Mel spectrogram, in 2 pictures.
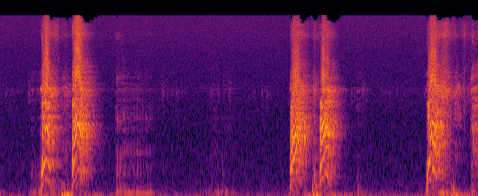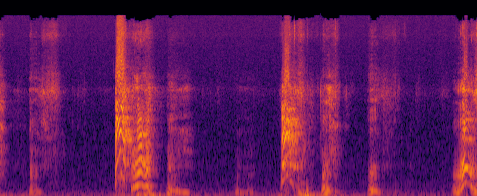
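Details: Female Doberman Pinscher, recorded just after sunrise, jumping around in circles chasing her tail in a daily ritual after licking and cleaning herself; sharp, harsh barks come in bursts of two or three roughly every two to three seconds.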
